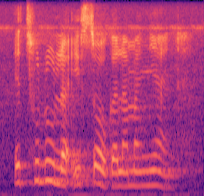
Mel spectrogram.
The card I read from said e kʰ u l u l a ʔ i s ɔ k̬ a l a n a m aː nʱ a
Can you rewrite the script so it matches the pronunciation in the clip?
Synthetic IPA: e tʰ u l u l a ʔ i s ɔ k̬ a l a m a ɲ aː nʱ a

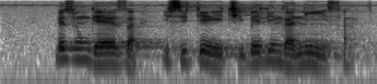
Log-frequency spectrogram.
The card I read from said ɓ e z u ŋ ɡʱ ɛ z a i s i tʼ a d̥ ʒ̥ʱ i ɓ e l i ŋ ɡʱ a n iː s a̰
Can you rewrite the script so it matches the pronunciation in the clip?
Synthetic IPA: ɓ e z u ŋ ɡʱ ɛ z a i s i tʼ e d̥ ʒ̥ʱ i ɓ e l i ŋ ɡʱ a n iː s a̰

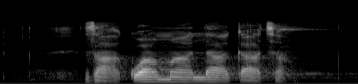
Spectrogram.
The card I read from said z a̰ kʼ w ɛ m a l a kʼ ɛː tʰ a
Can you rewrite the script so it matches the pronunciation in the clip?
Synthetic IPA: z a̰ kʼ w a m a l a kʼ aː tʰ a

